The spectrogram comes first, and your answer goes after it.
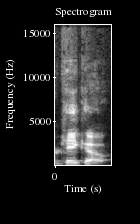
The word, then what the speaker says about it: Cayko: it's a great icebreaker caico you know yeah now it's psycho that's what i told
